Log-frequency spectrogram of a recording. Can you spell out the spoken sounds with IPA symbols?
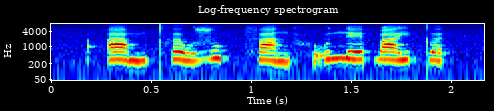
ʔ a˧˩ m t̪ʰ ə˧˩ w z u˦˥ p̚ f a˧˩ n h ṵ˧˥ n e˨˦ ɓ a˨˦ j t̪ ə˨˩ t̚

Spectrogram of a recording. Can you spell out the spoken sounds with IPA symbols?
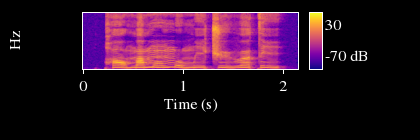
qʰ ɔ˧˩˧ m a˨˥ m õ˨˥ m o˧˩˧ m i˧˩˧ t͡ʃ y˧˩˧ β œ˧˩˧ t i˧˩˧

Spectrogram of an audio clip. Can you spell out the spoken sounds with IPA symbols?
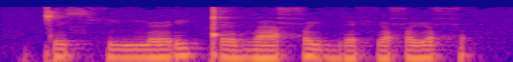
ǀ y s h i ŋ œ ɾ i ǃ œ v a ħ y b ɛ h ø ħ ø ħ

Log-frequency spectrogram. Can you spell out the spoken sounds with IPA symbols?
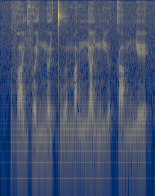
v a˨˩˦ j v ə˧˥ j n ə˧˥ j t̪ u˨˩ ə̯ m a˨˩˨ ŋ ɲ a˨˩˦ j ɲ i˨˩˨ ə̯ k a˨˩ m ɲ e˧˥

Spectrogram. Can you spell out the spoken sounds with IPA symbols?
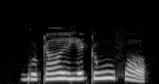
ɡ uː ʈ ʌː ɪ̯ j e ʈ uː f ɔ

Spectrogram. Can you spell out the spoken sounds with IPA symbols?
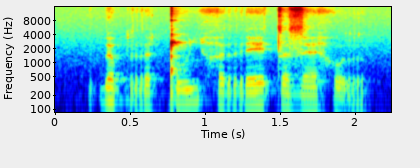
ɗ ə p r ə ǃ u ʎ h ə r e t ə z ɛ h o r

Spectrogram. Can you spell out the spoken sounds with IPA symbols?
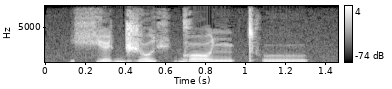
ç e d͡ʒ o ç ɡ ɔː ɲ tʼ u

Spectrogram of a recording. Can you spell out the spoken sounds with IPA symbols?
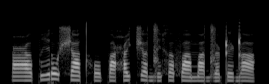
ʕ ɜ p i ɾ o ʃ a t̪ʰ o p a ħ i t͡ʃ ɜ d͡z i x ɜ f a m a d͡z ɜ ʈ i ɖ a

